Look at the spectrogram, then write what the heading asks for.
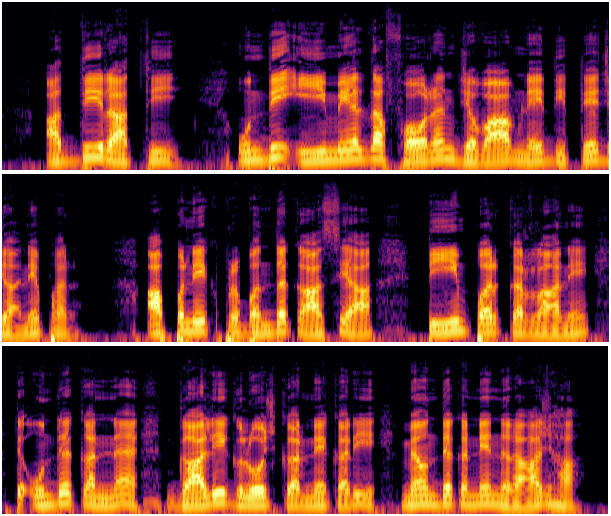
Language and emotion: Dogri, angry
